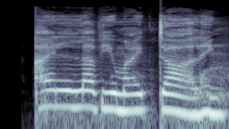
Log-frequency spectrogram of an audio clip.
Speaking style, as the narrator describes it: she purred

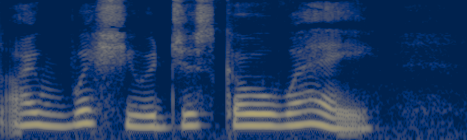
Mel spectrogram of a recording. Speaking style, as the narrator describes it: exclaimed in exasperation

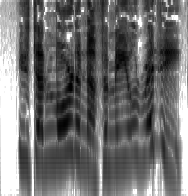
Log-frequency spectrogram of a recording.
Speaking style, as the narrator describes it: groaned Hagrid

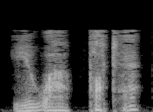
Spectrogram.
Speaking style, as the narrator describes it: she whispered

